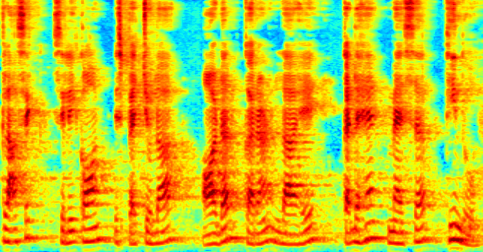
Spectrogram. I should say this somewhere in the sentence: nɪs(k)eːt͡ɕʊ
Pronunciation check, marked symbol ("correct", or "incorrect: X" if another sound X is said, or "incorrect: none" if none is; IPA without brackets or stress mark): incorrect: p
